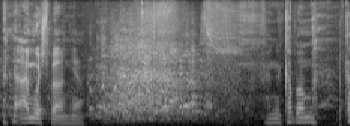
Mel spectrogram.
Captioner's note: laughter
